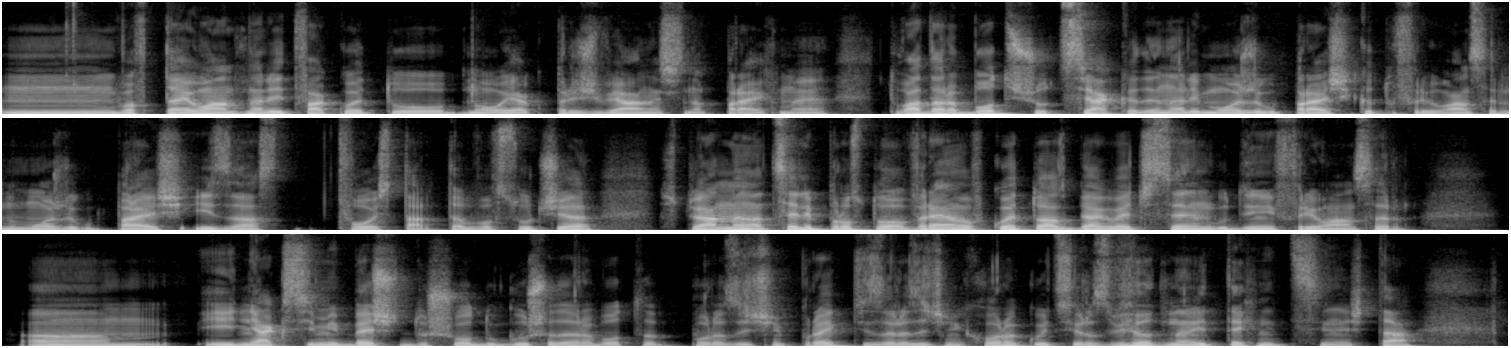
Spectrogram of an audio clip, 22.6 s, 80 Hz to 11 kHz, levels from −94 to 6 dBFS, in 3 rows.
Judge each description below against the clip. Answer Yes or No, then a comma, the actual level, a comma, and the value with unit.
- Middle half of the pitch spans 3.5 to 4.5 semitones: No, average, 2.7 semitones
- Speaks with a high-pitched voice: No, low, 120 Hz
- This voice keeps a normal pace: No, fast, 185 wpm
